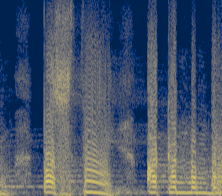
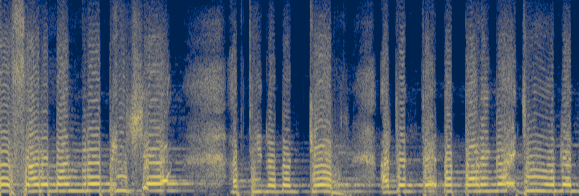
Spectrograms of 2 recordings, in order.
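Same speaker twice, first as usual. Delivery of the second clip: crying desperate prayer; 3 semitones higher than usual. Pretend. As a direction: beg God with growing urgency, near tears. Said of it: "sambil nangis". (doa memohon sambil menangis, makin mendesak)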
